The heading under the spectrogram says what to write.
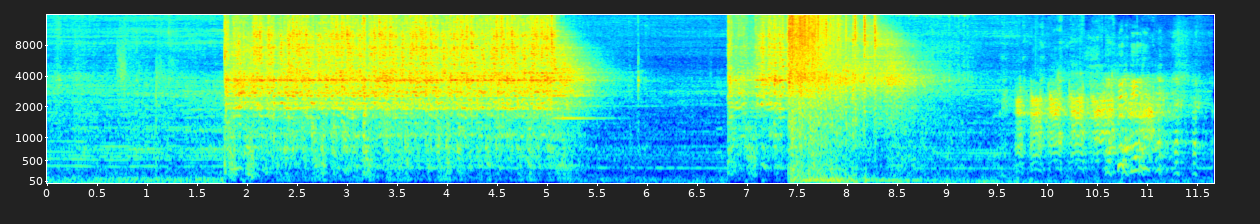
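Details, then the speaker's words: Legendary Digger street-legal dragster, first fire-up on spray: catches with a loud blast and flares to high revs, about 2,500 rpm, dropping and returning; 70 psi oil pressure is good but revs too high. "70 psi of the oil pressure. Okay, so oil pressure's good. We're pushing too many RPMs."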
